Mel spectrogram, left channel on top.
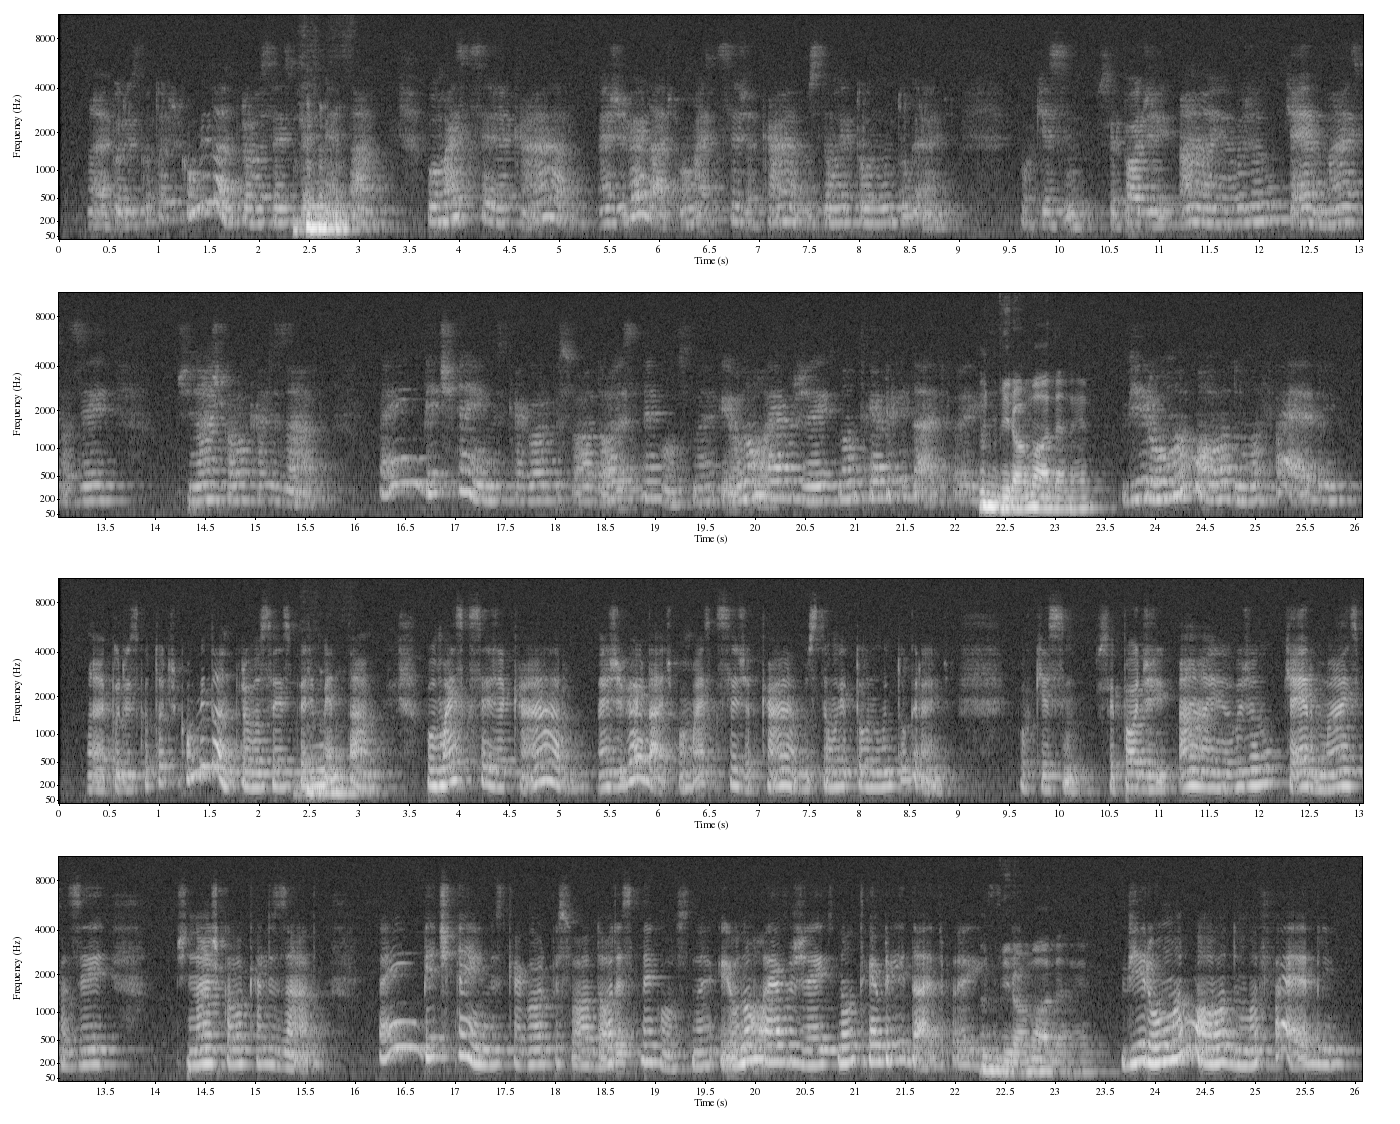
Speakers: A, on the right; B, on the left.
A: É por isso que eu estou te convidando para você experimentar.
B: <laughs>
A: Por mais que seja caro, mas de verdade, por mais que seja caro, você tem um retorno muito grande. Porque assim, você pode, ah, hoje eu não quero mais fazer Ginástica localizada. Tem beach tênis, que agora o pessoal adora esse negócio, né? Eu não levo jeito, não <laughs> tenho habilidade para isso.
B: Virou moda, né?
A: Virou uma moda, uma febre,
